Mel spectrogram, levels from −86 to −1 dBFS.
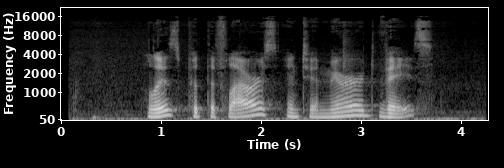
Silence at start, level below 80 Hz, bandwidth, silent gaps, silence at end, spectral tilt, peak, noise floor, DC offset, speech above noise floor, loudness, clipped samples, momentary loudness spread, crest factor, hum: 0.1 s; -48 dBFS; 16 kHz; none; 0.1 s; -6.5 dB/octave; -4 dBFS; -47 dBFS; under 0.1%; 22 dB; -25 LUFS; under 0.1%; 12 LU; 20 dB; none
